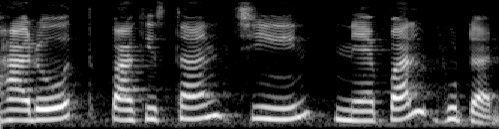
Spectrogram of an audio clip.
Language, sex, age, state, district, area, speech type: Bengali, female, 45-60, West Bengal, Jalpaiguri, rural, spontaneous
